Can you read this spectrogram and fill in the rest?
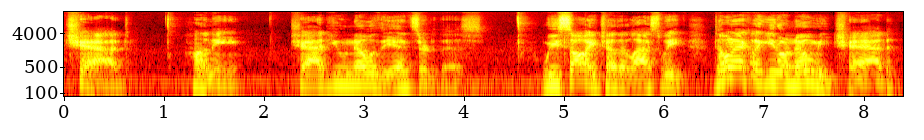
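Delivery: lightly acted exasperated chiding, rising on the complaint; playfully fed-up reproach; mock exasperation. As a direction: gently scold someone who should know better. Acting out exasperation at familiar border officer.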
